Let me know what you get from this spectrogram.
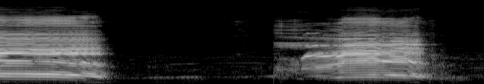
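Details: Mooing cow: a bellow that drops in pitch and stops, a brief soft murmur, then a rising, swelling moo lasting about a second and a half before trailing off.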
